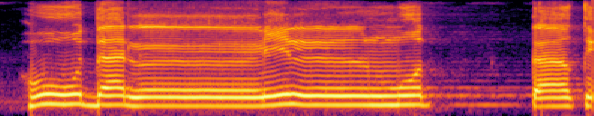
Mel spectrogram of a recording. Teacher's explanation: tanwin an-nya, huruf dan-nya melebur masuk ke huruf li, la ataupun li yang berharokat tasydid ya, tanpa dengung ya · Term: idgham bila gunnah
